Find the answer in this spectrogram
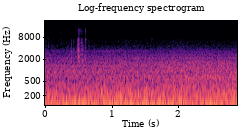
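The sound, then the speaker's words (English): Road noise inside a moving car: a steady, loud low rumble with a constant hiss over it, unbroken throughout and without voices. “sorry for the noise. Like I said, you are in the car with Joey Two Wallets.”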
